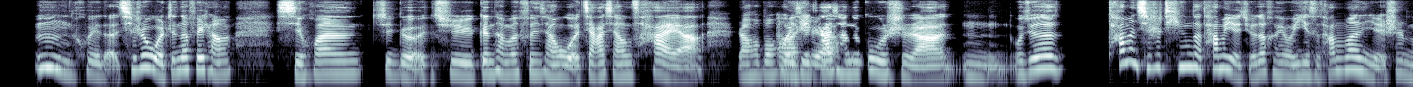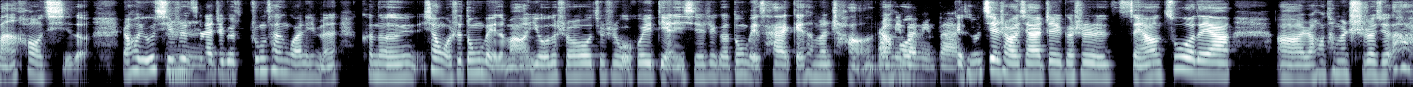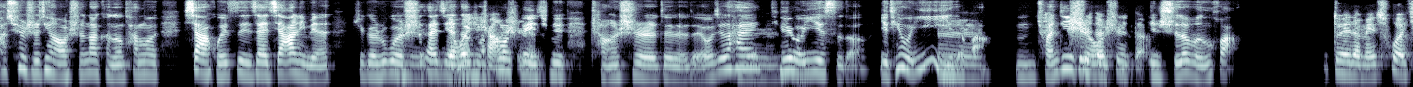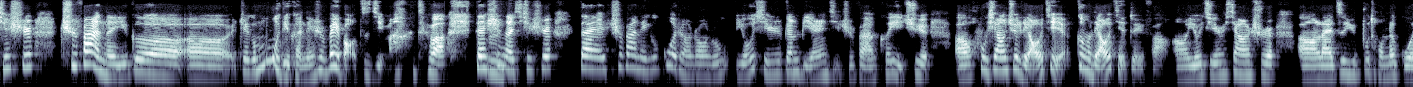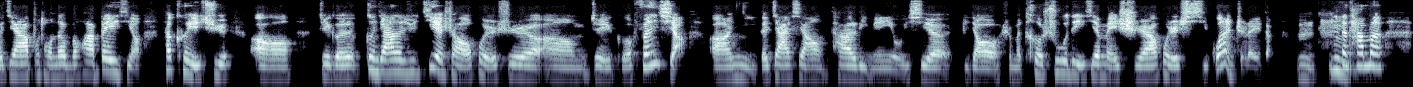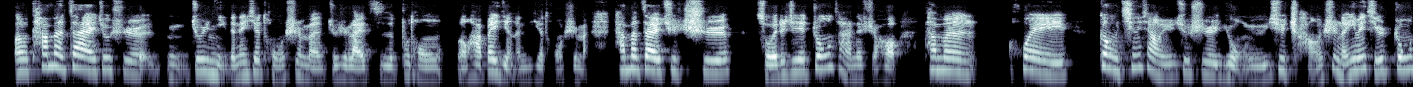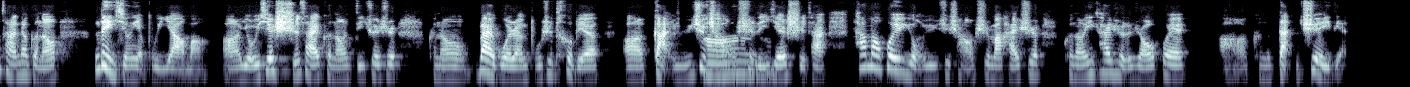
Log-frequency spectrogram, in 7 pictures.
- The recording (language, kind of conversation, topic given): Chinese, podcast, 你能聊聊一次大家一起吃饭时让你觉得很温暖的时刻吗？
- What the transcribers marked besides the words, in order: laughing while speaking: "对吧？"; "胆怯" said as "胆却"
